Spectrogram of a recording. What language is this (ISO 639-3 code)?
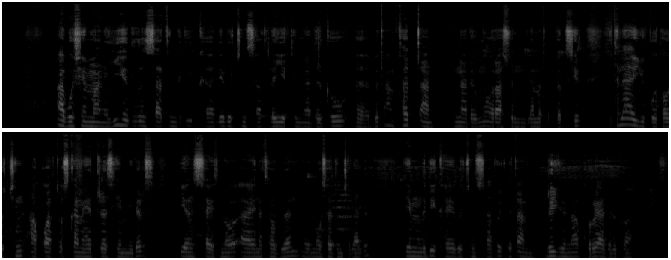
amh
